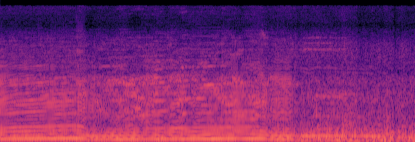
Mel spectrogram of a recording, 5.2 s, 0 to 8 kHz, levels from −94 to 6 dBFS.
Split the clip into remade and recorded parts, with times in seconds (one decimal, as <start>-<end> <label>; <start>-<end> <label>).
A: 0.0-1.2 recorded; 1.2-3.4 remade; 3.4-5.2 recorded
